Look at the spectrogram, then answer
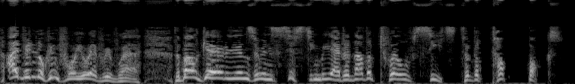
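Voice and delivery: fast, high-pitched testy complaint; impatient. A narrator's reading. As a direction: press your grievance with a bite of impatience. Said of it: "a bite of impatience in his voice".

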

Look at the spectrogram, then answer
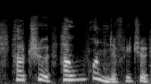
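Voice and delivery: high, gushing robot voice; rapturous robot. A narrator's reading. The robot gushing at Ford's remark, high and rapturous. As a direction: gush over every word.

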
